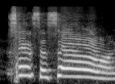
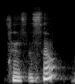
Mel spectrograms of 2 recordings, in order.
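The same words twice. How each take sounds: First: High, loud triumphant announcement; excited reveal. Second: Said in the usual way. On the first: Real, not acted. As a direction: proclaim the answer with delight. Revealing the right answer.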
